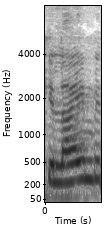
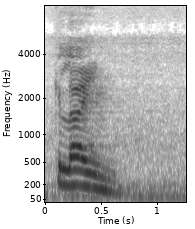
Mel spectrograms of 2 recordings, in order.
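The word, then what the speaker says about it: climb: है या फिर आप सी एल आई एम बी अब इसको आप क्लाइम नहीं पढ़ेंगे क्या पढ़ेंगे क्लाइम एम के बाद बी आने पर साइलेंट हो जाता है इसकी आवाज नहीं आएगी आप यही तक पढ़ोगे क्लाइम क्लाइम नहीं पढ़ना है क्लाइम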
